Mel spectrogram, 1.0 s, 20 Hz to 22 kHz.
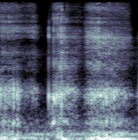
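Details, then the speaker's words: A quiet, brief, wet, rattly, raspy snort from a Brahma house chicken being held and petted, phlegmy at night for two nights, with a mycoplasma respiratory infection under treatment. "So for the last 2 nights, I've heard her at night. She sounds very phlegmy. She sounds very raspy."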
